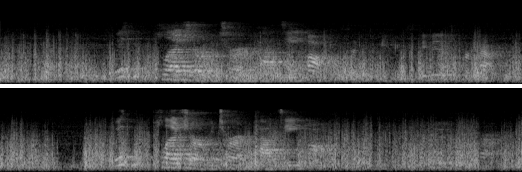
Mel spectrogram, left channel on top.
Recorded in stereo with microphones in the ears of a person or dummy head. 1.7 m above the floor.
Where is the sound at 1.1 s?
55° right (ahead or behind), 1.7 m.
